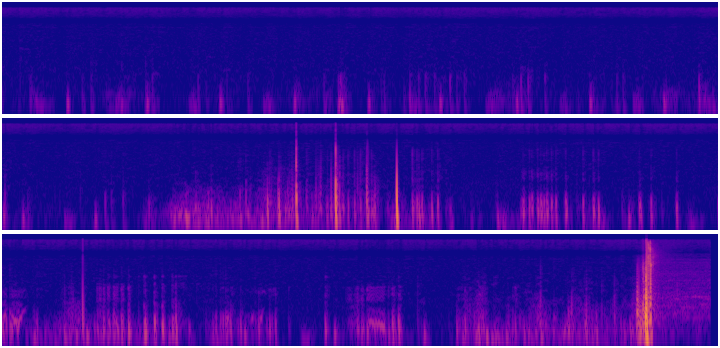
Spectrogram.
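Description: Soft low heart thumps at a slightly quick pace, later joined by louder gurgling stomach rumbles.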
